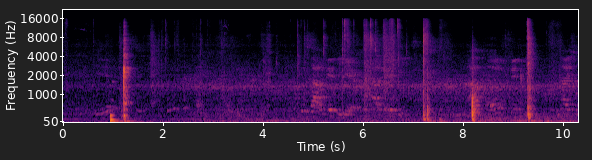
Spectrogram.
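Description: Cards tap and click against a table.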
